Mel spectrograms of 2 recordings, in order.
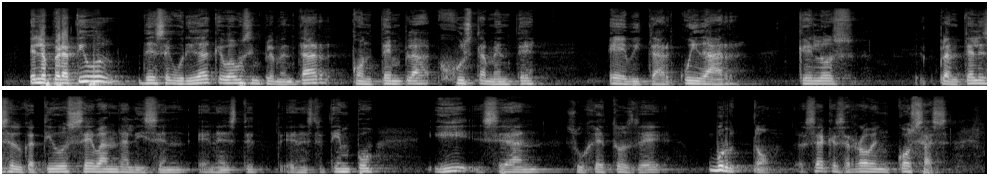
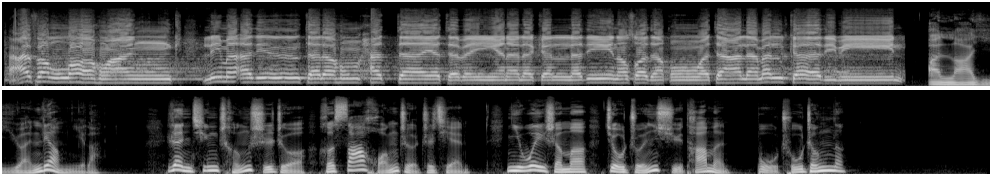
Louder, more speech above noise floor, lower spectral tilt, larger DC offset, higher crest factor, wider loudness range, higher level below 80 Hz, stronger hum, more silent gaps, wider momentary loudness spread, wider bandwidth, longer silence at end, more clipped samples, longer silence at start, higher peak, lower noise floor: second, -19 LUFS vs -15 LUFS; second, 34 dB vs 51 dB; first, -6 dB/octave vs -3.5 dB/octave; neither; about the same, 18 dB vs 16 dB; first, 8 LU vs 4 LU; about the same, -40 dBFS vs -36 dBFS; neither; neither; first, 15 LU vs 9 LU; about the same, 16 kHz vs 16 kHz; second, 0.4 s vs 1.45 s; neither; first, 0.3 s vs 0 s; about the same, -2 dBFS vs 0 dBFS; second, -52 dBFS vs -67 dBFS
